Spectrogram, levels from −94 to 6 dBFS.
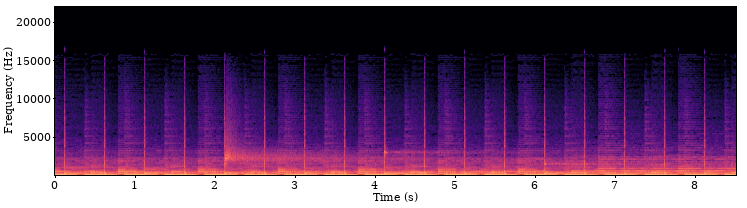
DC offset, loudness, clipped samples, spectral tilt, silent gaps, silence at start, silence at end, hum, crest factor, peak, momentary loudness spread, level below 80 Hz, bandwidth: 0.2%; -17 LUFS; under 0.1%; -8.5 dB/octave; none; 0 s; 0 s; none; 10 dB; -6 dBFS; 1 LU; -20 dBFS; 9 kHz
